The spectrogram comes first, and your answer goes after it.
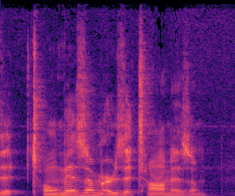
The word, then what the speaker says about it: Thomism: yeah no for sure but how do you pronounce it is it tomism or is it thomasim tomism tomism okay some people say atomism but it's it's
